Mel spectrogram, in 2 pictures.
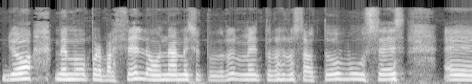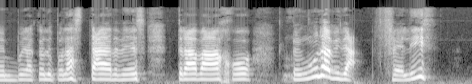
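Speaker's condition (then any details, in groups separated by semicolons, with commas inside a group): Down syndrome; intellectual disability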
